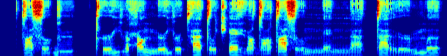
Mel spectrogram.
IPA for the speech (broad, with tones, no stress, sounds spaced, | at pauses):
tˤ ɛ˩˧ s ɤ˩˧ ɡ ʉ˥ | t̪ʰ ə˞˩˧ j ʉ˥ ħ ɔ˥ nː ə˞˩˧ j ə˞˩˧ t̪ʰ a˥ t ɤ˩˧ t͡ʃʼ ɛ˥ ɦ ʉ˩˧ dˤ ə˞˩˧ tˤ ɛ˥ s ɤ˩˧ nː ɛ˩˧ nː a˩˧ tː a˥ r ə˞˩˧ mː ə˥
